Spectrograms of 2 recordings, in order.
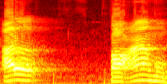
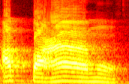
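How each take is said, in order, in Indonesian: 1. Bunyi L dilafalkan sebelum T. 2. L menyatu menjadi bunyi T yang ganda. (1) "begitu tulisannya" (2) "tapi nggak kebaca"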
